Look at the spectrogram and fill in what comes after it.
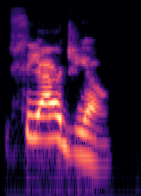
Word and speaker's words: Seargeoh: Sergio. Now, one would think S-E-R-G-I-O. – Sergio, yeah. – But this is S-E-A-R-G-E-O. H. – Sergio. Huh? – Right. Sergio. Yeah.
